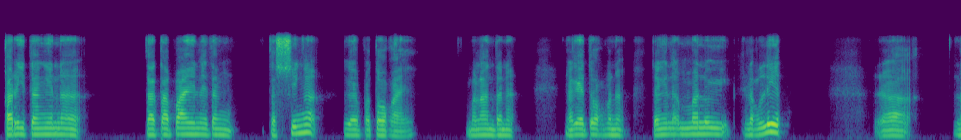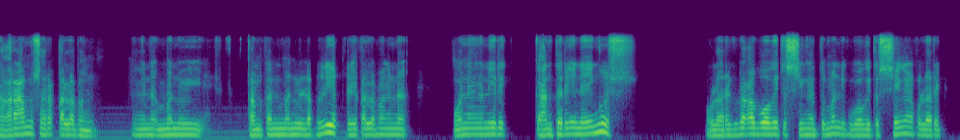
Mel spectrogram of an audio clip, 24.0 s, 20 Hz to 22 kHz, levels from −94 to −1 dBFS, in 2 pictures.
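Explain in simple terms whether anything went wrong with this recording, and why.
The speech sounds muffled and a bit hoarse all the way through, with nothing above about 8.8 kHz, likely from heavy Opus compression squeezing it into a low-quality speech mode. From 12.55 to 16.62 s there's mains hum, a faint steady 60 Hz buzz from the power line leaking in.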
